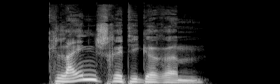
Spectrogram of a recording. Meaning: strong dative masculine/neuter singular comparative degree of kleinschrittig
- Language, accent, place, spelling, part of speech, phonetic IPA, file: German, Germany, Berlin, kleinschrittigerem, adjective, [ˈklaɪ̯nˌʃʁɪtɪɡəʁəm], De-kleinschrittigerem.ogg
